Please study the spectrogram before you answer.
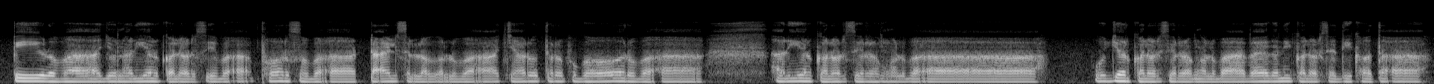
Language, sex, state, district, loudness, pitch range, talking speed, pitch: Bhojpuri, male, Uttar Pradesh, Gorakhpur, -19 LUFS, 130-135 Hz, 130 wpm, 130 Hz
